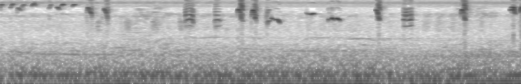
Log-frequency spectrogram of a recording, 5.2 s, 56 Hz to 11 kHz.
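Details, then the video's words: Sunbird of the local spotted 'kolibri ninja trotol' type, singing actively in a rapid-fire style, with the recording meant as a lure: sharp, high, thin chirps and short trills come in quick irregular bursts over a steady high whine and low hum. "KOLIBRI NINJA (Konin) Trotol Gacor Full Tembakan AK 47 - Cocok Buat Pancingan"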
